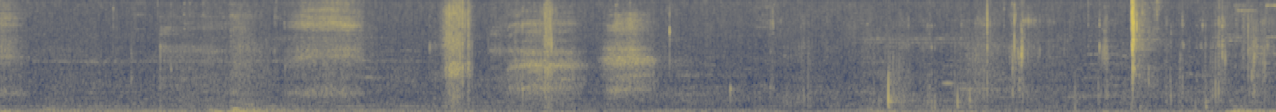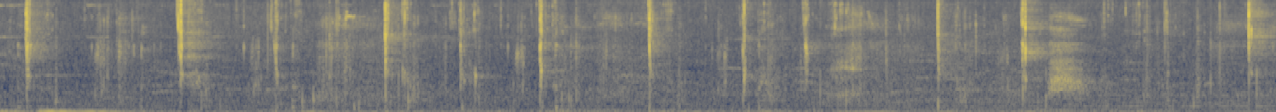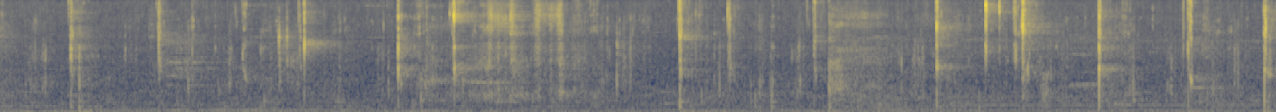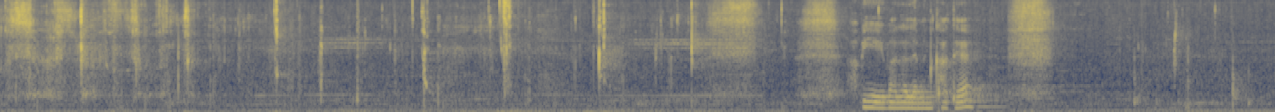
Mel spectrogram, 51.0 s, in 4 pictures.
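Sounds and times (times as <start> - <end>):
chewing juicy fruit: 3.6 - 46.3, 49.0 - 51.0
wet mouth smacking and clicking: 13.8 - 18.6, 22.1 - 33.8, 34.6 - 43.6, 44.2 - 46.2, 49.6 - 50.9.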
